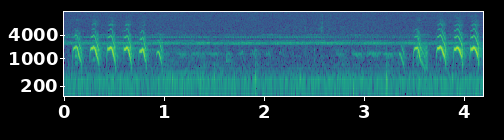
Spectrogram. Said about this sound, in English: But they don't stay empty for long. Elf owls.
